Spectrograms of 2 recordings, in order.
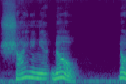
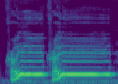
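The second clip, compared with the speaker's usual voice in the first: much higher, louder drawn-out call; shouted; 13 semitones higher, 6 dB louder than usual. Acted. Watchers shouting the boy's arrival. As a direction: bellow it long across the walls. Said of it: "Voices shouted".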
